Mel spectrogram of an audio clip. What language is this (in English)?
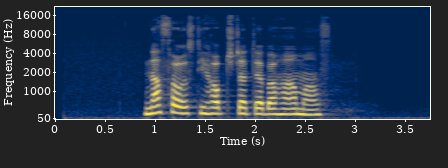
German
